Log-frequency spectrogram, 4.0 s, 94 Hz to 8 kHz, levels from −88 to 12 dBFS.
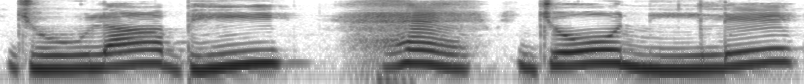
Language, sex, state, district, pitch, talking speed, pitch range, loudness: Hindi, female, Madhya Pradesh, Bhopal, 250 Hz, 90 wpm, 220-285 Hz, -12 LUFS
